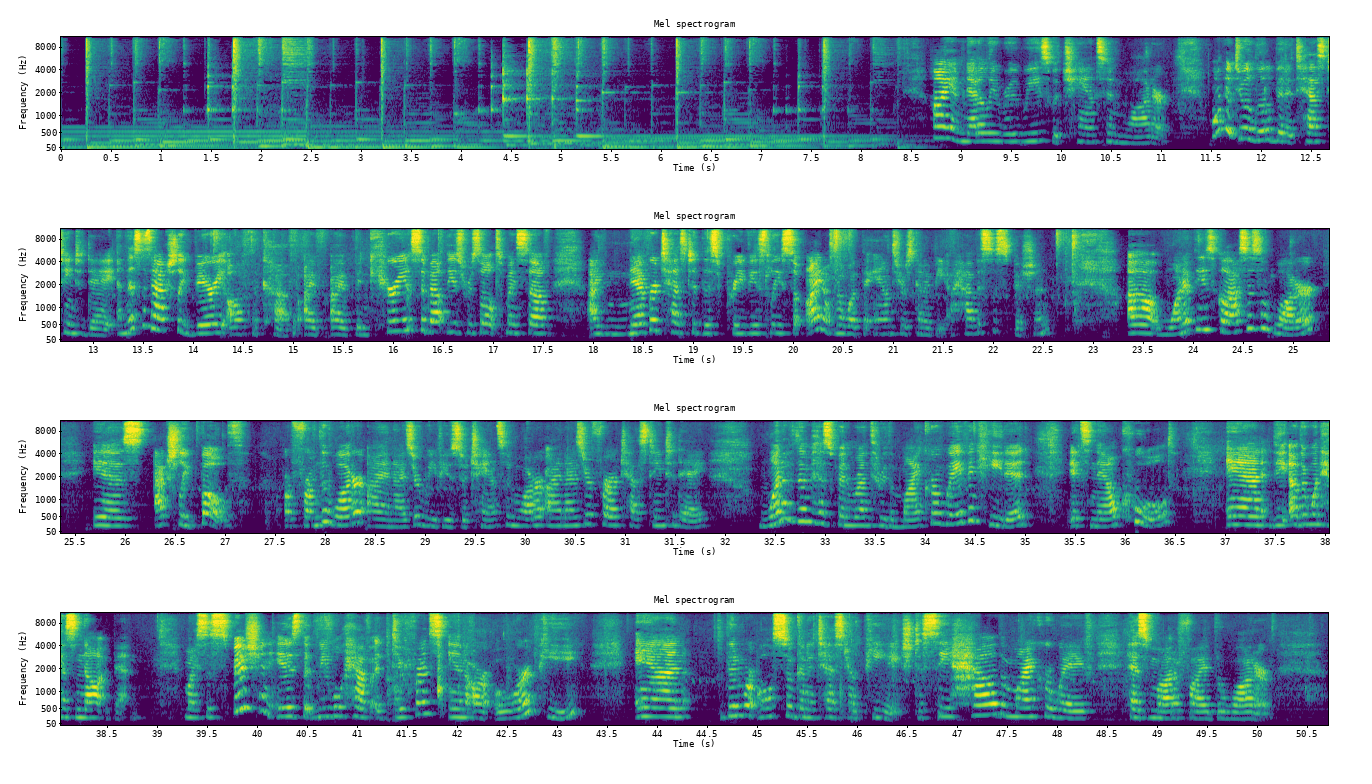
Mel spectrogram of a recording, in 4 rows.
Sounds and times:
Speech: 8.7 - 22.6, 23.4 - 31.8, 32.4 - 50.2.

